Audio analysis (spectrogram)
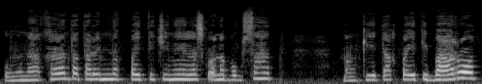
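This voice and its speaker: An actor with a Filipino accent playing an earnest, hard-up schoolchild in a radio drama, soft-spoken and plaintive. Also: medium pitch, fairly quick, close to an everyday voice. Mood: casual, dutiful.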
